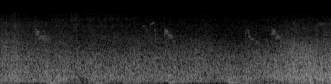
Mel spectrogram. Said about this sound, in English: Oh, peaceful, right? For many of us, we associate these sounds with a happy day at the beach.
